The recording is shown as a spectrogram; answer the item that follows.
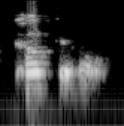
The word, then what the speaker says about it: comfortable: The vowel immediately after a stressed syllable is sometimes not pronounced. Average. Different. Separate. Comfortable.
